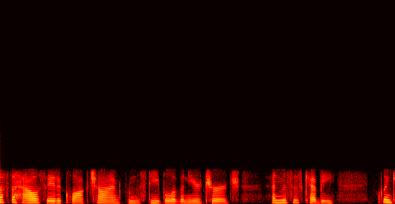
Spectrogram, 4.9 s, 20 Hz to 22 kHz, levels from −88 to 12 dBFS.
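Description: No faults are present in this speech clip; it carries the narrow telephone band of G.711 A-law coding, with nothing above roughly 3.5 kHz.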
